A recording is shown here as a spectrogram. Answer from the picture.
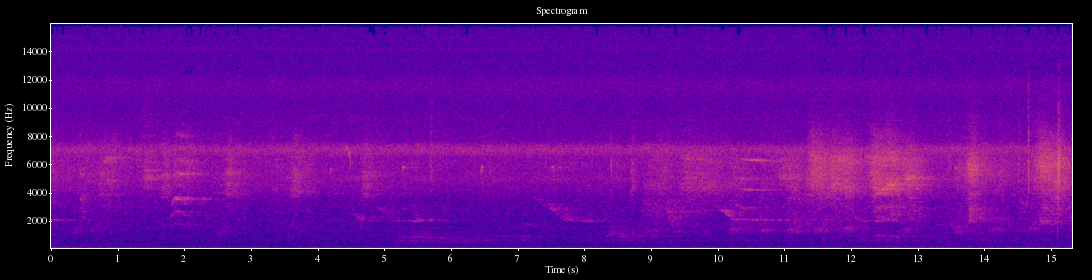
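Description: Scattered bird calls, a few of them short falling whistles, over a steady low rumble.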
